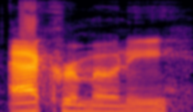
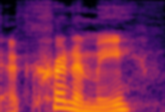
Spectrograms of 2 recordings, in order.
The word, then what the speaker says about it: Acrimony: don't uh anyway we're reviewing tonight acrimony uh or is just pronounces it incorrectly acronymy um it's not it's not spelled that way or even close um so this is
